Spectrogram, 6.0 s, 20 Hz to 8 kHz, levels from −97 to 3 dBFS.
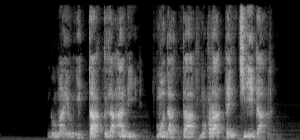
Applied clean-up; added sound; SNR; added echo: neural separator model SepFormer DNS4.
